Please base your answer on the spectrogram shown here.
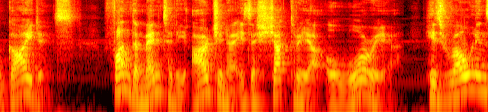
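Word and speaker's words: kshatriya: fundamentally arjuna is a shatria or warrior his role in society is to stop sorry hold on shut three uh okay k was silent i wanna hear i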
